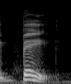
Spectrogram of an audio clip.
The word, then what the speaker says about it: bait: Number 7, BAT, if we put an I in there, the A becomes long, the I is silent, and we say bait.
